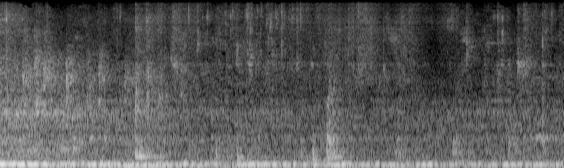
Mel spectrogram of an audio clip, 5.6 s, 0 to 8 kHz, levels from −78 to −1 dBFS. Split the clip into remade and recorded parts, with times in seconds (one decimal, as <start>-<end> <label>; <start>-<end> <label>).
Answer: 0.0-1.3 recorded; 1.3-2.0 remade; 2.0-2.9 recorded; 2.9-4.6 remade; 4.6-5.6 recorded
